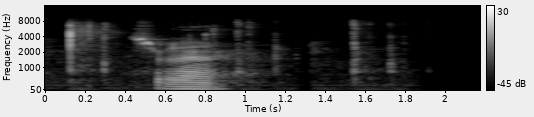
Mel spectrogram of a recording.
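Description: Typing on a computer keyboard: a few sharp key clicks at the start and again near the end, with a short voiced, hum-like sound between them.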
